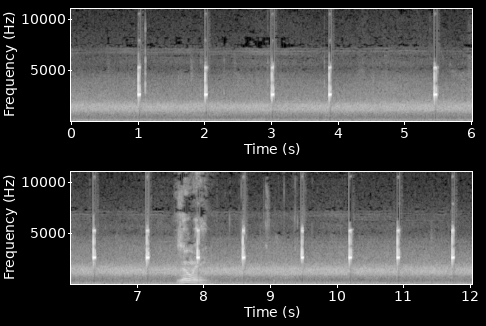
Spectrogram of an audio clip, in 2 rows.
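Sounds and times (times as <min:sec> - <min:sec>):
short high-pitched beeps: 0:07.9 - 0:08.1.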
